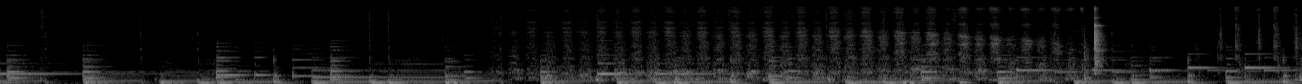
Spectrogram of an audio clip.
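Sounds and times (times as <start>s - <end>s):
background music: 0.0s - 13.0s
hand saw rasping through wood: 4.8s - 11.1s.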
